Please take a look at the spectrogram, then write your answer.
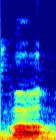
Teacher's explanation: क शब्द गले से निकलता है आप बोलकर देखिए क तो ये क का उच्चारण कहां से हो रहा है ये हमारे कंठ से हो रहा है इसकी ध्वनि गले से निकल रही है · जब हम क बोलते है तो क शब्द गले से निकलता है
